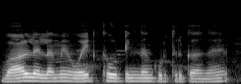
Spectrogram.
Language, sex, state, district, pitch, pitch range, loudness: Tamil, male, Tamil Nadu, Namakkal, 145 Hz, 140-155 Hz, -16 LUFS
